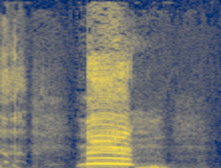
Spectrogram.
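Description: A person's voice giving one drawn-out, high exclamation at a steady pitch, lasting about half a second and starting a little under a second in.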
